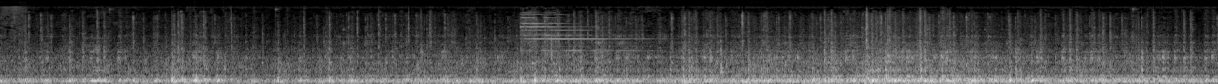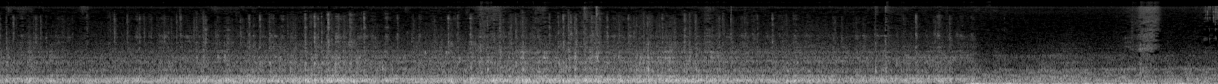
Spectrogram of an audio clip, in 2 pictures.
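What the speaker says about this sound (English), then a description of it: "once again, engine slow ahead, just for a short time." A steady engine hum from a ship's engine held at slow ahead in Microsoft Flight Simulator 2020, running evenly at a low drone for the whole stretch with no talk.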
